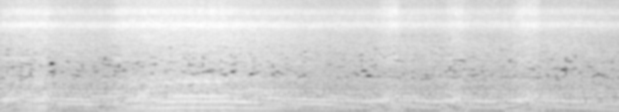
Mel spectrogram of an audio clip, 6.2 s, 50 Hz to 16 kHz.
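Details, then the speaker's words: Honda Beat ESP injection scooter, 2016–2017, after repair of a low-rev stutter on initial throttle: no MIL or fault codes. Revs climb and fall smoothly with the throttle, with no stumble or misfire, running normally again. "Alhamdulillah ya, ini udah normal kembali ya, tidak ada kendala."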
